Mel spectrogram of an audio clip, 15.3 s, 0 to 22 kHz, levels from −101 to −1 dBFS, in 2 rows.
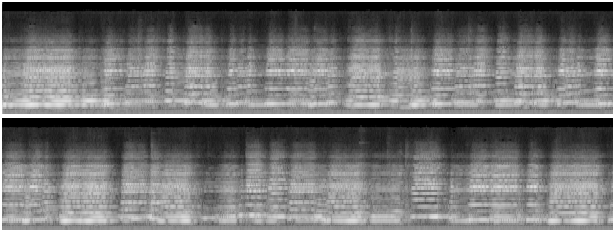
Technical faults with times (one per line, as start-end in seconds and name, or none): none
